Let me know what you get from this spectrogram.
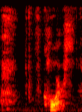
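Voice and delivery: ordinary delivery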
